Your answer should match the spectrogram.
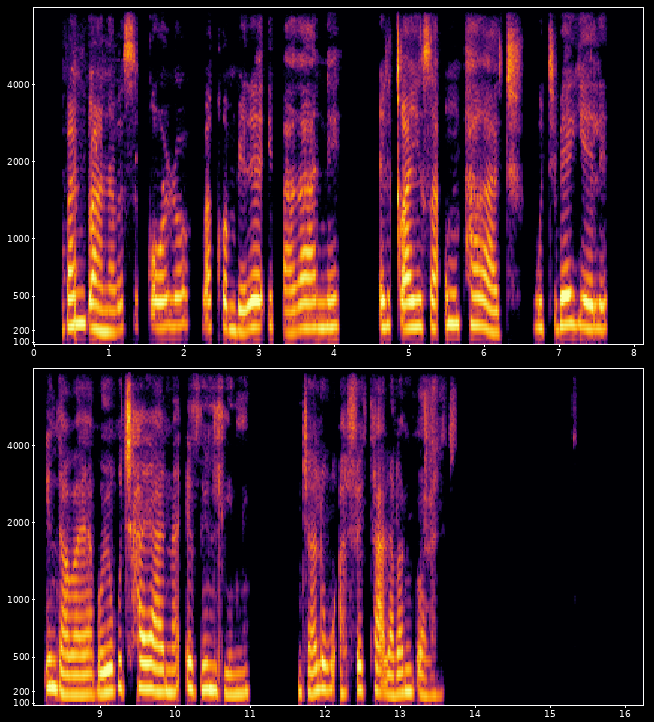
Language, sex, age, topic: North Ndebele, male, 25-35, health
